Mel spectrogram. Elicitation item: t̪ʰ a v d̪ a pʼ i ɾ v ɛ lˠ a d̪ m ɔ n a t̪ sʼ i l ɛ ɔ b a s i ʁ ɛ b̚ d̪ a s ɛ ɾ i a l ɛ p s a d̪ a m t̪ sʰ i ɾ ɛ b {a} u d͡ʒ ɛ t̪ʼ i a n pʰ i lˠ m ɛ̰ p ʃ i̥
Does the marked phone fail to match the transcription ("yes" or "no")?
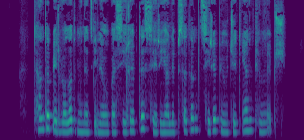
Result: yes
